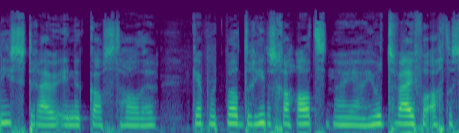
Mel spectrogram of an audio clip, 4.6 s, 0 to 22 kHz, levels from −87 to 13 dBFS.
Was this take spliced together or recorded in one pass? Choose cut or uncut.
cut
